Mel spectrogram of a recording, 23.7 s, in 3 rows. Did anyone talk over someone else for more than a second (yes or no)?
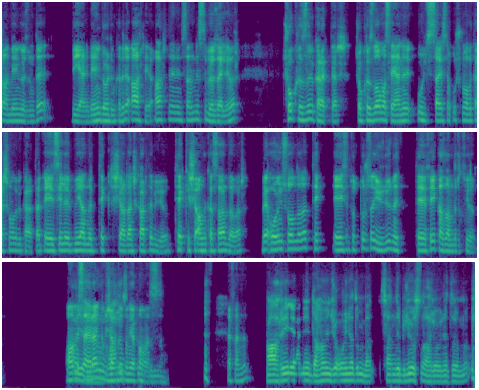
yes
